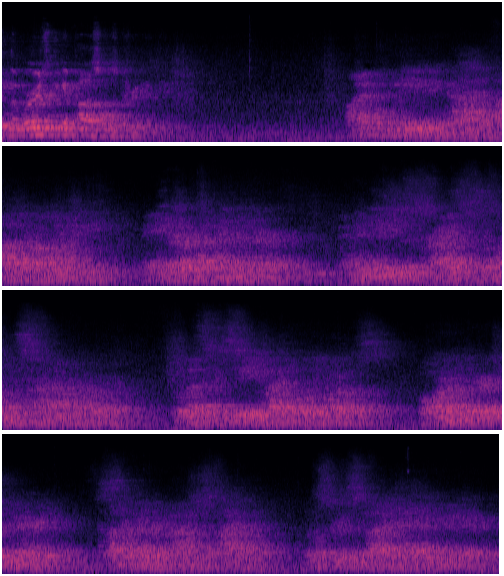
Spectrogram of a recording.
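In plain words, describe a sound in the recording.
A man sings through a microphone in a large echoing hall.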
